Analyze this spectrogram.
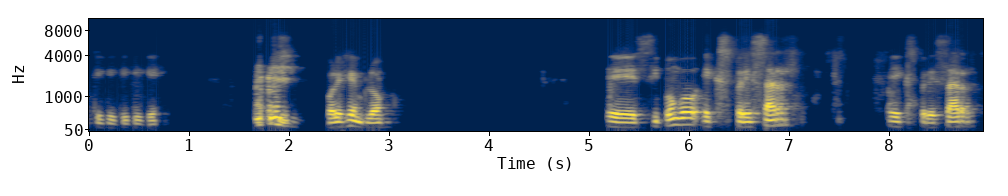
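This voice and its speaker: A male teacher giving a spelling lesson, drawing out his words slowly and adding playful asides to his students. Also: lowish voice, dark tone, highs cut off. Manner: slow, drawn-out words, playful asides to the listener.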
